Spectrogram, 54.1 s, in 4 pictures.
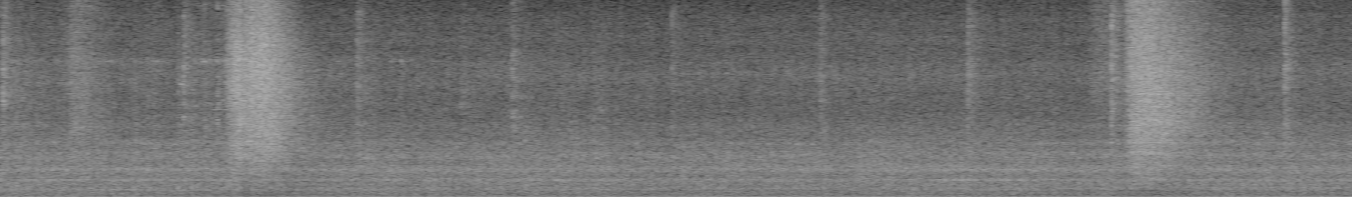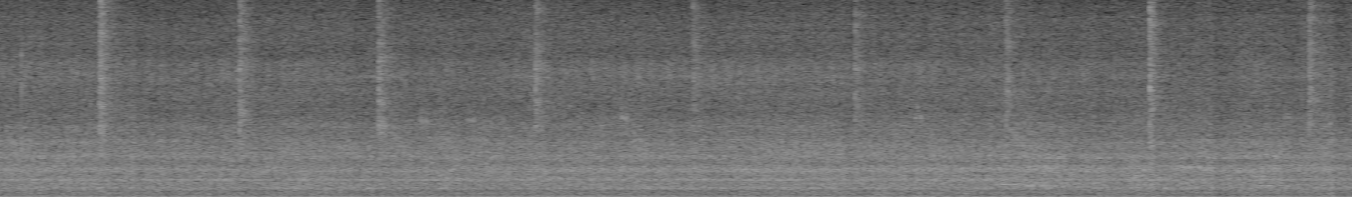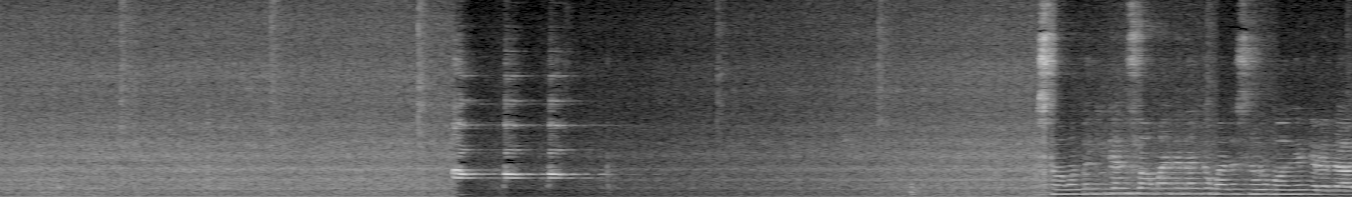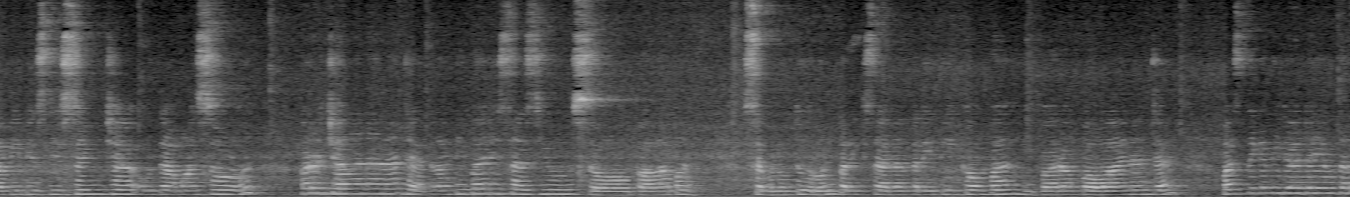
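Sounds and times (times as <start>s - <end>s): train hum and rumble: 0.0s - 54.0s
air brake hisses: 2.2s - 3.1s, 11.2s - 12.1s.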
